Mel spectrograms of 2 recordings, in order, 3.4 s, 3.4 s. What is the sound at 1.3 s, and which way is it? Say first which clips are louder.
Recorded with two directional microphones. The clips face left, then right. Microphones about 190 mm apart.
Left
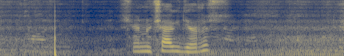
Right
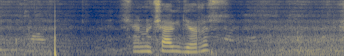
Speech: left 2 dB; 35° left (ahead or behind).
